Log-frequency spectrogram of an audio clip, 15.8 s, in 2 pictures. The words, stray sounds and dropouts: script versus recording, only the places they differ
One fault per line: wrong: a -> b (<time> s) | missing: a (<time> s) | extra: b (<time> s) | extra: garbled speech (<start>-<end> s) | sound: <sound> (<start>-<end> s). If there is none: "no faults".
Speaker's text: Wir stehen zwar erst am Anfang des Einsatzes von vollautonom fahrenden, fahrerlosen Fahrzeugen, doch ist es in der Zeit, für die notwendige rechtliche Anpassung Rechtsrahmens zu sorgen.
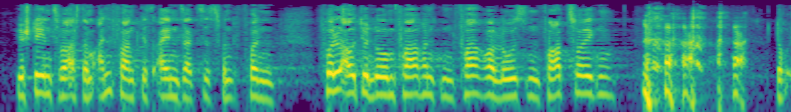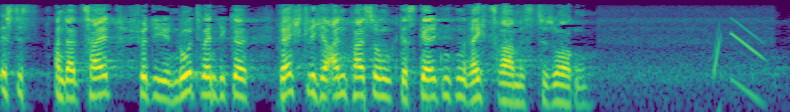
sound: laugh (6.4-7.5 s)
wrong: in -> an (8.4 s)
extra: des geltenden (11.9 s)
sound: chirp (15.0-15.6 s)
